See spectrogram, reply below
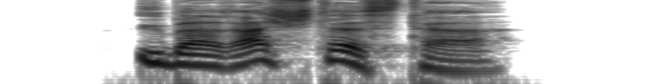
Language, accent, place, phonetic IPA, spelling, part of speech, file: German, Germany, Berlin, [yːbɐˈʁaʃtəstɐ], überraschtester, adjective, De-überraschtester.ogg
- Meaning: inflection of überrascht: 1. strong/mixed nominative masculine singular superlative degree 2. strong genitive/dative feminine singular superlative degree 3. strong genitive plural superlative degree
